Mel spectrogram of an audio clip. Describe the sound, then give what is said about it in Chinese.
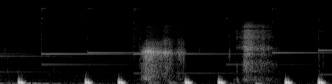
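A steady heartbeat, heard while being held in an embrace: deep, muffled thumps in lub-dub pairs, about two beats per second, over a faint constant hum, with two soft breathy rustles between the beats. “是抱着你，让你听我的心跳声。”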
